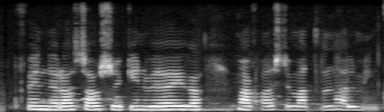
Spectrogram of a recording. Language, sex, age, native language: Icelandic, male, 12, Polish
